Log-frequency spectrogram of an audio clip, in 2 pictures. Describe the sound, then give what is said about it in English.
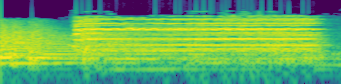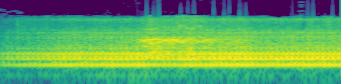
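A car engine rumbles steadily and loudly throughout while driving in heavy traffic, with a long, bright horn-like tone sounding for a few seconds near the start before the drone continues alone. “Who can relax in this mess of traffic?”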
